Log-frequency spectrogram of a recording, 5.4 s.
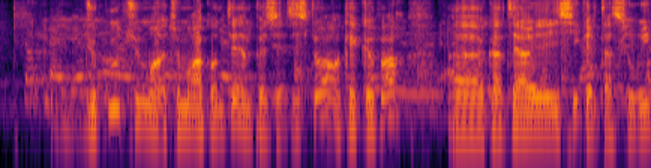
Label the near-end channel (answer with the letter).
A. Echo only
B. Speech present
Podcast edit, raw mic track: B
